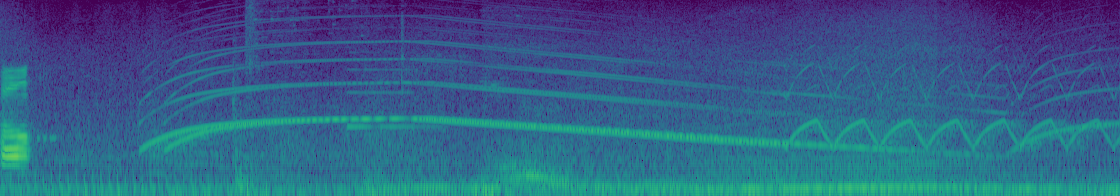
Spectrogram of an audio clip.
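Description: A siren wails, slowly falling, then switches to a fast yelp.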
